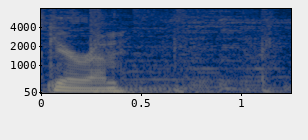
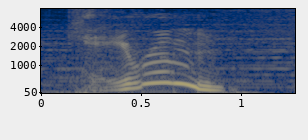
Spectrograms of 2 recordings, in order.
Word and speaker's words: Kyurem: No, I'm pretty sure the official pronunciation for that is Kyurem.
